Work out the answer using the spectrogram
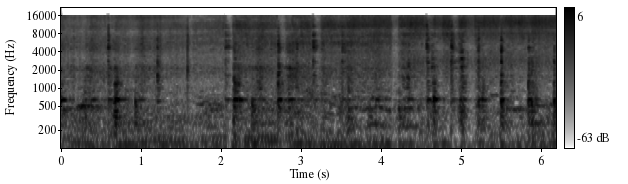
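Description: Sliced ginger sizzling in a little hot oil in a metal wok, stirred with a metal spatula that scrapes and taps against the pan several times a second over the steady sizzle.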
